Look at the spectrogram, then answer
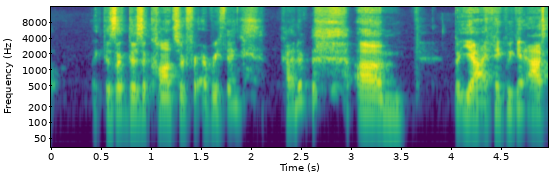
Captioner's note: laughs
